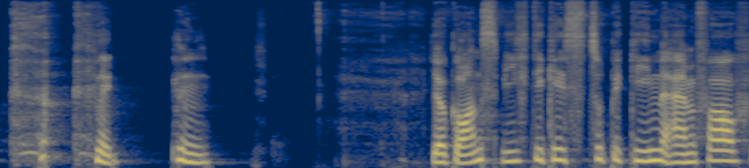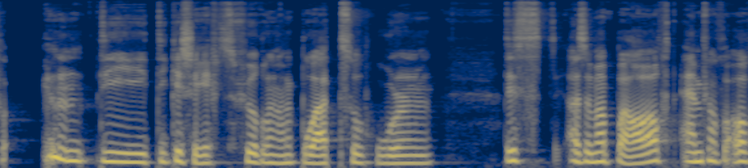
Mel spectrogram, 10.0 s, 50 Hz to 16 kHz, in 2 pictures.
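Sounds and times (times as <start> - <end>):
person clearing throat: 0.0 - 1.3
speech: 0.6 - 1.5, 2.9 - 9.9
faint breath: 2.2 - 2.9, 8.0 - 8.4.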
